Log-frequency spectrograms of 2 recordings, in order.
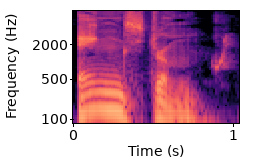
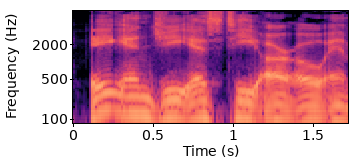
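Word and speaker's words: ångström: kind of new it's angstrom yeah angstrom a-n-g-s-t-r-o-m swedish word so the a has a little halo over it and the o has an umlaut so it's probably pronounced angstrom it's named after a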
